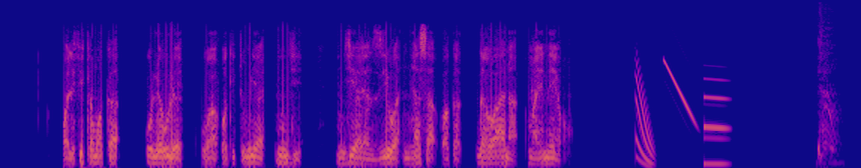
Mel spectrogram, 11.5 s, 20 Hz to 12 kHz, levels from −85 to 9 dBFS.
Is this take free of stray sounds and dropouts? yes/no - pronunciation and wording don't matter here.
no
